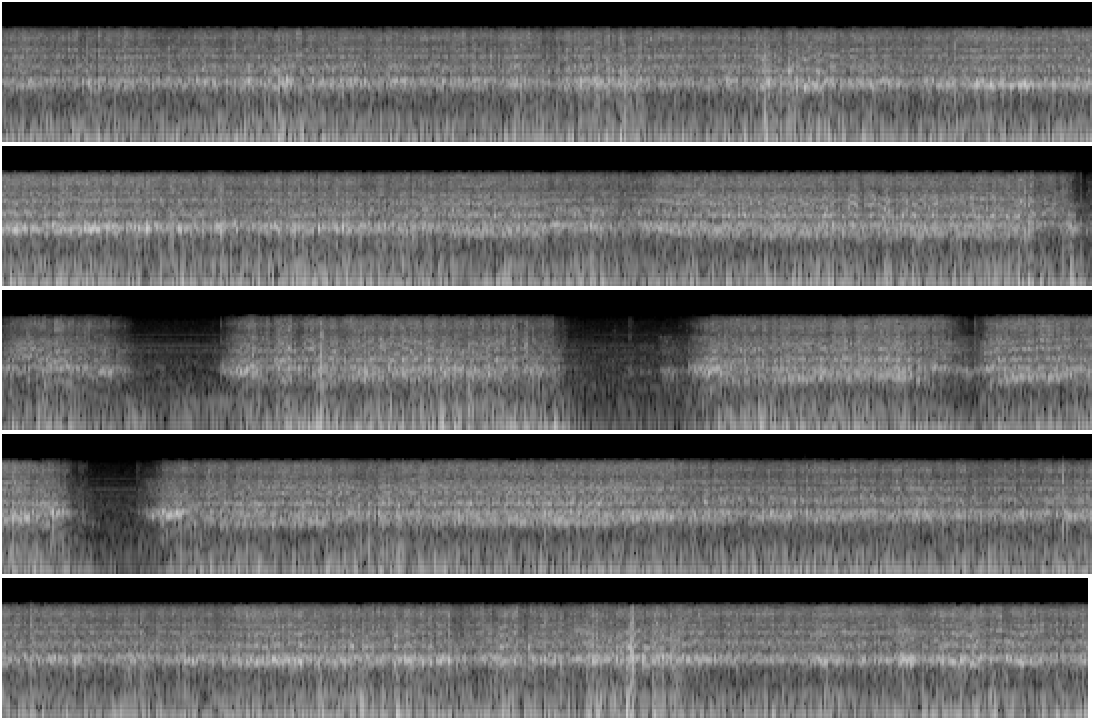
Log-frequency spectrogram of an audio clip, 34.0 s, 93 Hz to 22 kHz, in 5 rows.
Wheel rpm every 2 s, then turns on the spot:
230, 230, 240, 220, 230, 220, 170, 90, 110, 130, 130, 190, 220, 230, 230, 230, 230.
12-14 18-20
